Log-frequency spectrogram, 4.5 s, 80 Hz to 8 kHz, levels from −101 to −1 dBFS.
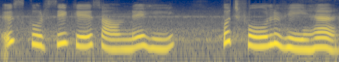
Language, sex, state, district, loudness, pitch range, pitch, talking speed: Hindi, female, Punjab, Pathankot, -12 LUFS, 235-320 Hz, 270 Hz, 120 wpm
